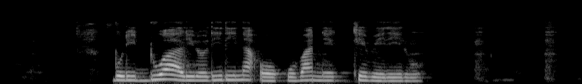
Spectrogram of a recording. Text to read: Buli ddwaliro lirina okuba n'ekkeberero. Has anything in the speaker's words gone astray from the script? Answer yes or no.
no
